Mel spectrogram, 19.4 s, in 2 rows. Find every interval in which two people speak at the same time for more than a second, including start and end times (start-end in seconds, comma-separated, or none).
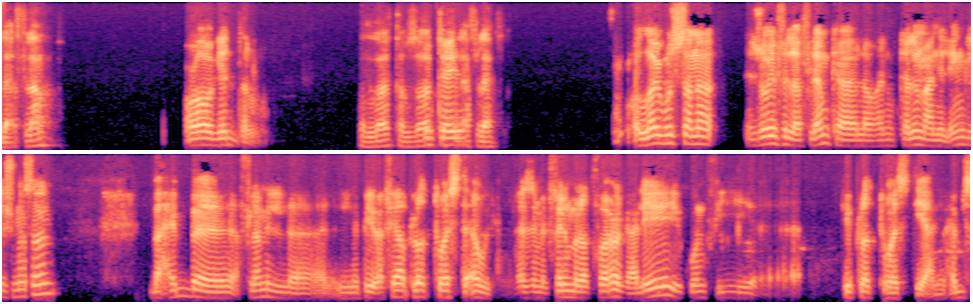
none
